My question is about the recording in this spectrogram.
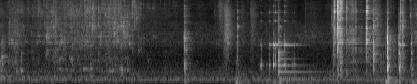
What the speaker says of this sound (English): All right, let's start jarring it up.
